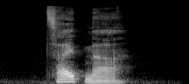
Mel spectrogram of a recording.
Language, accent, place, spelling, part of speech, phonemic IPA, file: German, Germany, Berlin, zeitnah, adjective, /ˈtsaɪ̯tˌnaː/, De-zeitnah.ogg
- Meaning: 1. soon, timely 2. current, contemporary, zeitgeisty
